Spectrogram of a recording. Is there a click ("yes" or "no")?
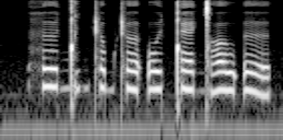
yes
